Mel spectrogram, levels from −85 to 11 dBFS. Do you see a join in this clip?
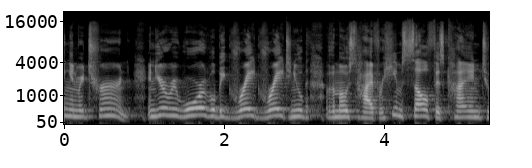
yes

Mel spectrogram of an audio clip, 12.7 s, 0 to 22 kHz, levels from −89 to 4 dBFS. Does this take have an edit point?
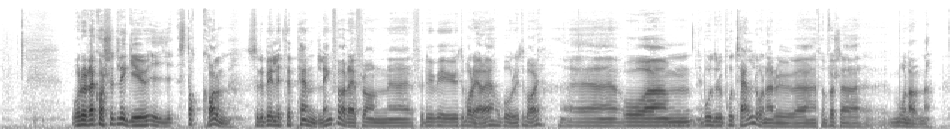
yes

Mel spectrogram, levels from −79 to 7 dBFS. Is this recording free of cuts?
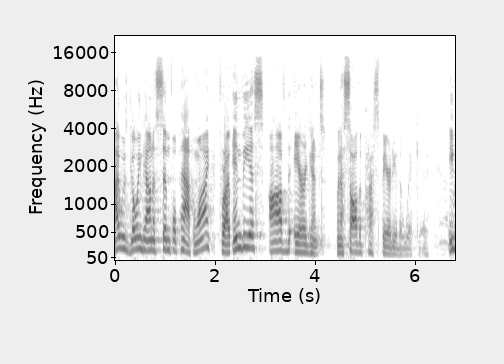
no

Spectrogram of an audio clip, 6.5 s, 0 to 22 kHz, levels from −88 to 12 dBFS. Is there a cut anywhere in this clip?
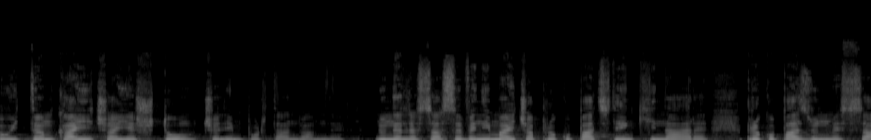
yes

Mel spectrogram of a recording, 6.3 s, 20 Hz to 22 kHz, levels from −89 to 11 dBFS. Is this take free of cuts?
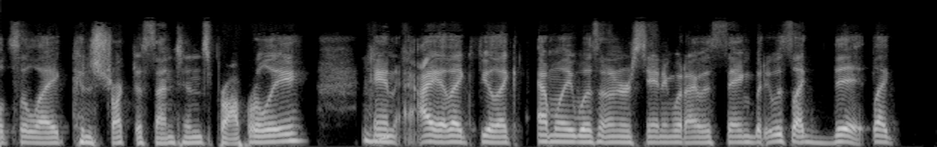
yes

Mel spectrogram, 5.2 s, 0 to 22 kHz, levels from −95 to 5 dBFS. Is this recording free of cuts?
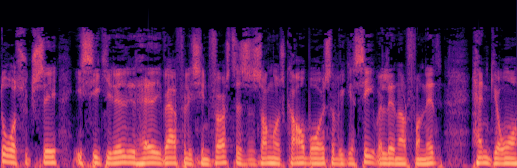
yes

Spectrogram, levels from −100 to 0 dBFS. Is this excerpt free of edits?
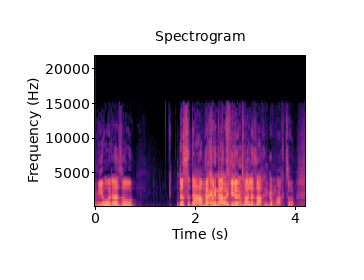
yes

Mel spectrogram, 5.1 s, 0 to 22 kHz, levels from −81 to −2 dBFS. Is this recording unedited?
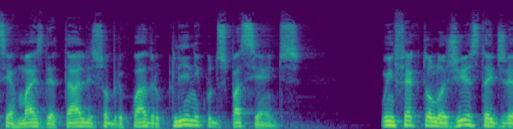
yes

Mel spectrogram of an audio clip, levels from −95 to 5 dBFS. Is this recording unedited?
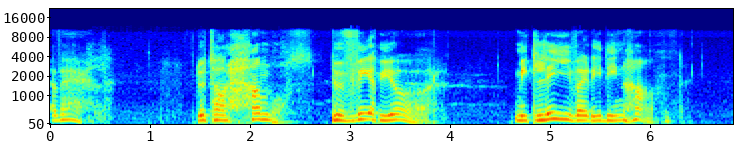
no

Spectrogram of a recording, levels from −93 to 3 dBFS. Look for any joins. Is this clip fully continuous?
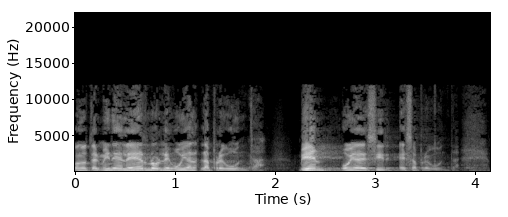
no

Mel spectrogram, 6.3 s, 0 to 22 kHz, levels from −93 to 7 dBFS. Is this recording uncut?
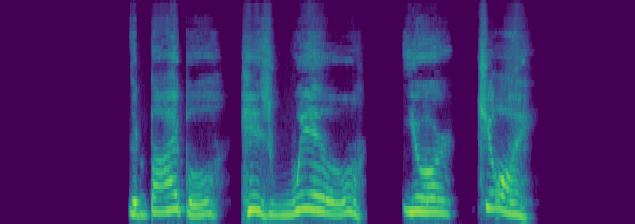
no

